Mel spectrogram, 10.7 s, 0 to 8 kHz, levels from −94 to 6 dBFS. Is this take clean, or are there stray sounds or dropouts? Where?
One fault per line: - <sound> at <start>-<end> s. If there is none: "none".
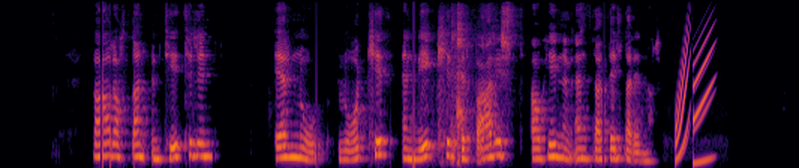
- chirp at 9.0-9.6 s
